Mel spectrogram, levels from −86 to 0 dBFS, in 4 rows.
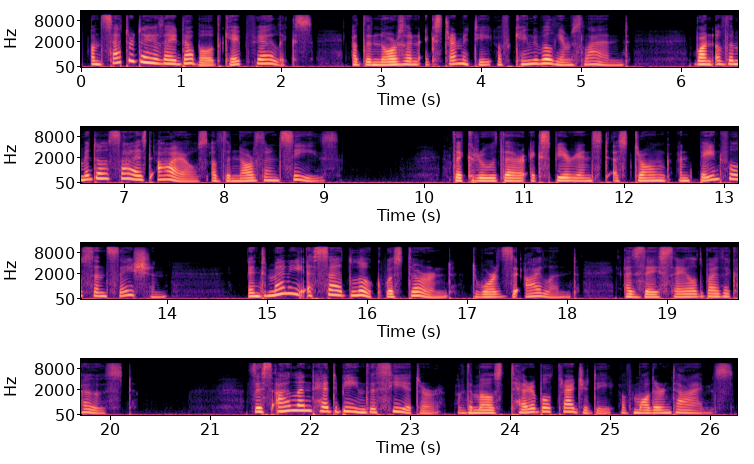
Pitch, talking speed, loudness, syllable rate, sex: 205 Hz, 145 wpm, -19 LUFS, 4.7 syllables/s, female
